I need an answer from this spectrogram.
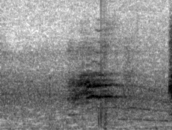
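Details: Domestic village cat, a non-pedigree pet and one of several household cats, gives a short high meow that rises and falls, then a sharp knock right at the end.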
